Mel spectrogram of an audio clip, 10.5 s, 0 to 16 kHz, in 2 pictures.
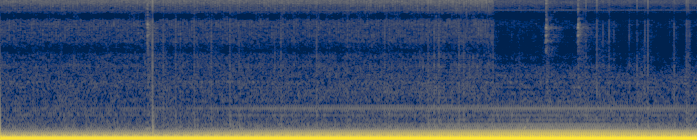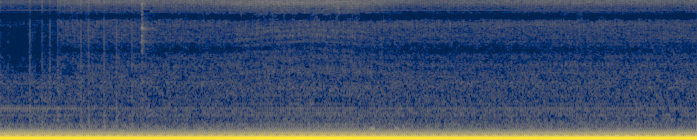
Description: Strange noise when playing 60hz sine wave with different volume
